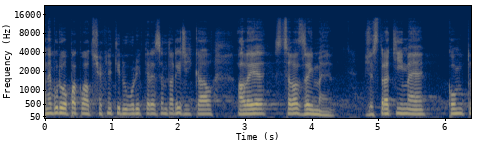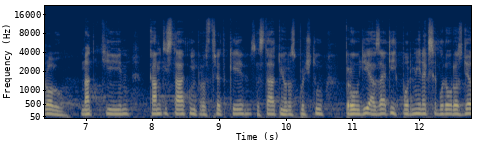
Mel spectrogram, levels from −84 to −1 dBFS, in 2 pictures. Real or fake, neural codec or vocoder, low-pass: fake; codec, 44.1 kHz, 2.6 kbps, SNAC; 14.4 kHz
